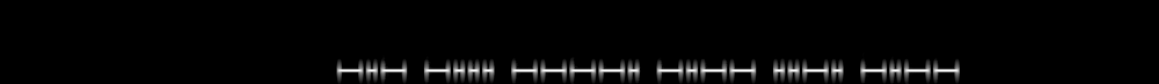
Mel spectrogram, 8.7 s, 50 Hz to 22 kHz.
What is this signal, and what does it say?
Morse code, heard as a keyed tone, about 22 wpm, 700 Hz. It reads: KB9YFY
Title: USA Call Signs - 6 Characters - Repeated 3x - 22wpm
